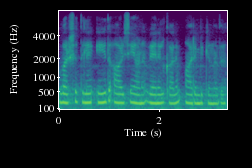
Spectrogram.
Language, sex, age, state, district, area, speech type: Malayalam, female, 18-30, Kerala, Palakkad, rural, read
